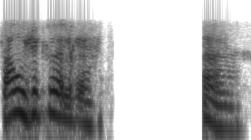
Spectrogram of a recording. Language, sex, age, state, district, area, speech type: Marathi, male, 30-45, Maharashtra, Jalna, urban, conversation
